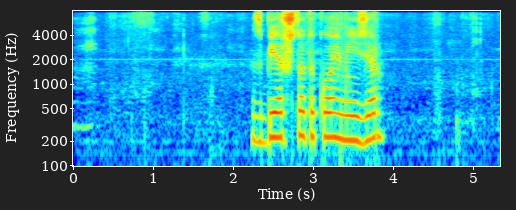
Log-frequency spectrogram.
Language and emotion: Russian, neutral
